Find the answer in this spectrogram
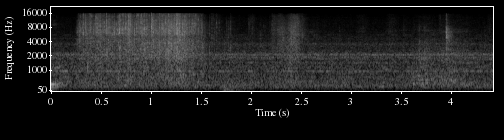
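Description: Clear plastic packaging bag crinkling and rustling as it is handled. The sound is loudest in the first two and a half seconds, then turns into fainter handling noise.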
